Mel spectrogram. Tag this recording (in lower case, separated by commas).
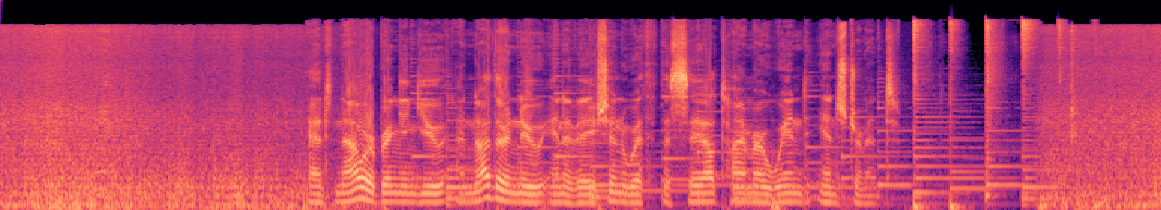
water vehicle, ocean, waves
